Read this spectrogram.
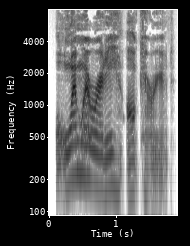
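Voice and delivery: put-on high, earnest boyish voice; a timid boy offering eagerly; young Piggy, pitched well up. A narrator's reading.

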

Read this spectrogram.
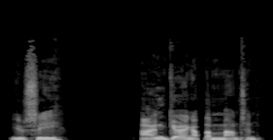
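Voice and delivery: mildly vicious declaration; understated venom, firm and defiant. A narrator's reading. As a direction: throw it out as though it were a curse. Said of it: "The words came from Jack viciously".

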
